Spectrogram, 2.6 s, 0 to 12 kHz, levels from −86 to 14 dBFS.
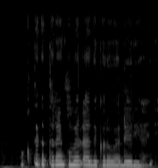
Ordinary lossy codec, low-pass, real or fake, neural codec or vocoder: none; 10.8 kHz; real; none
